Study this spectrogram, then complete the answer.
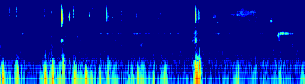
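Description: A computer mouse clicks in quiet, close, faint, irregular single taps scattered over several seconds, with one sharper click standing out near the middle.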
